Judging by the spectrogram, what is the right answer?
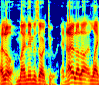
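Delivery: put-on dead-level monotone with a Finnish accent. Retelling how a new coach started his class, imitating Arttu's monotone Finnish accent. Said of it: "he's a monotone Finnish dude".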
